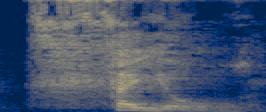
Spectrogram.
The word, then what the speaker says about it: sale: Et on applique la même règle de prononciation pour les mots en ALE. C'est-à-dire que même s'ils s'écrivent différemment, la prononciation est la même. Comme avec ce mot-ci qui signifie une vente. Sale, ou ce mot-ci qui signifie pâle, pale.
